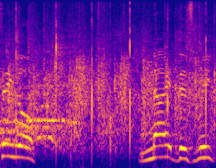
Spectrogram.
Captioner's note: cheers and applause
